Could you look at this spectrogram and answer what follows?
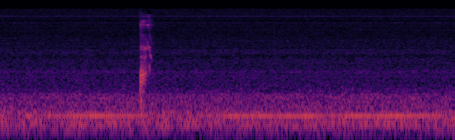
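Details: Baby girl hiccupping during kangaroo care on her mother's chest: a single short, sharp hiccup over a steady background hum.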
